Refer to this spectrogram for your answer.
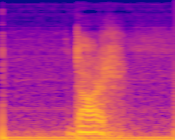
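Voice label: "dar", Dutch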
